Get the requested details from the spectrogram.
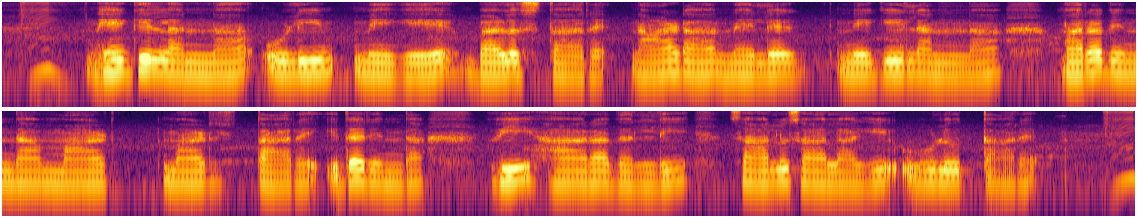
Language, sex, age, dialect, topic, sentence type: Kannada, female, 36-40, Mysore Kannada, agriculture, statement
